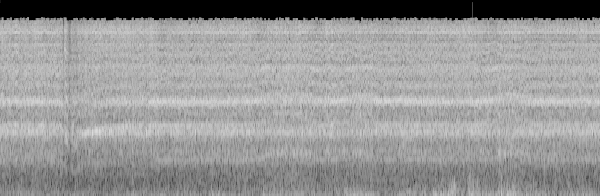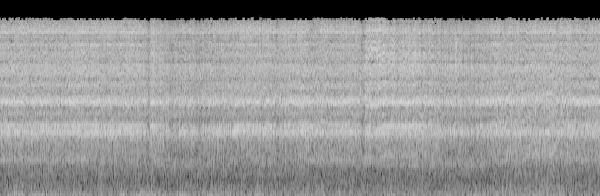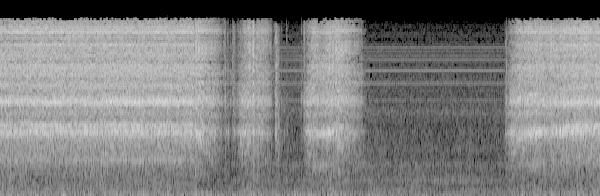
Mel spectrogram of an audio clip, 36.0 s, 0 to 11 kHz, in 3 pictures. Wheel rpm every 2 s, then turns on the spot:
150, 160, 160, 160, 160, 160, 160, 160, 160, 160, 160, 160, 160, 160, 30, 40, 0, 130.
none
